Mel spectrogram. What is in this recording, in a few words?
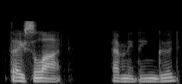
fem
